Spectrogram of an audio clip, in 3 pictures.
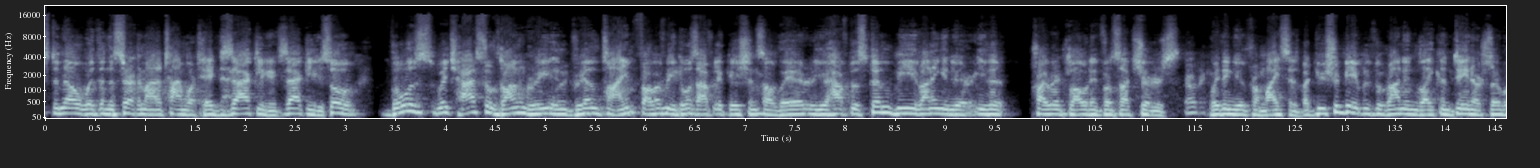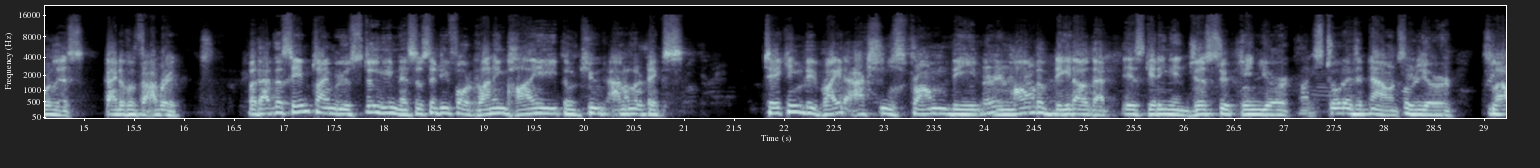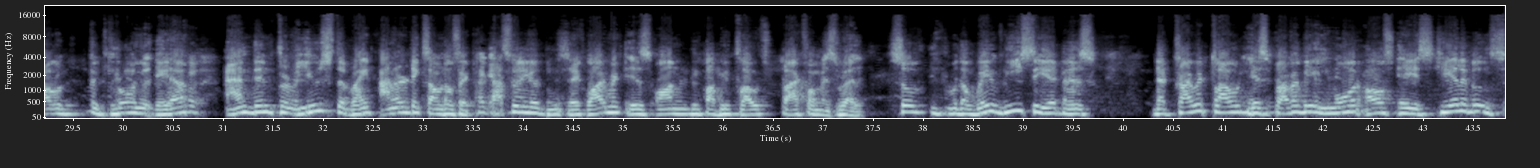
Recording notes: Recorded at Cisco Live '23. Recorded live at Cisco Live 2023.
